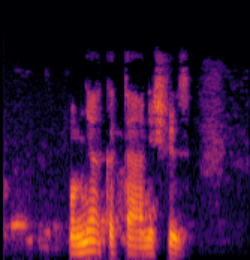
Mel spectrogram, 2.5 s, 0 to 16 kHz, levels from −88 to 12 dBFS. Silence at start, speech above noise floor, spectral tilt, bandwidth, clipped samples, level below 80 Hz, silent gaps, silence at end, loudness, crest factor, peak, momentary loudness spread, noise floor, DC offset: 0.1 s; 21 dB; -6.5 dB/octave; 7.6 kHz; under 0.1%; -54 dBFS; none; 0.65 s; -15 LUFS; 16 dB; -2 dBFS; 19 LU; -36 dBFS; under 0.1%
